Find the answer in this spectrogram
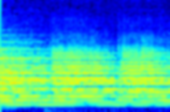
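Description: Ensemble of seven trumpets playing a sustained multi-voice chord, the notes held steadily with small shifts in the voicing partway through.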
